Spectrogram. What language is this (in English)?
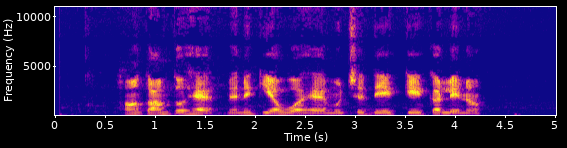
Urdu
